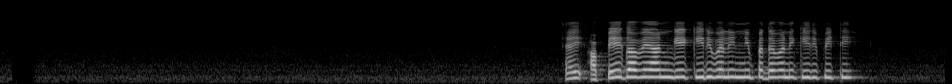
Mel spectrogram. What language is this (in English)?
Sinhala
